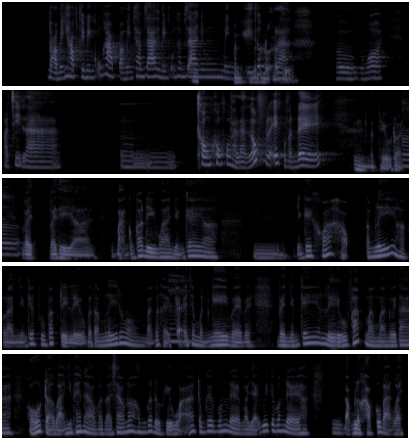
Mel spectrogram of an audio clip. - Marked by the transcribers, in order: static; laughing while speaking: "gốc"; tapping; distorted speech
- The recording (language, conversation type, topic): Vietnamese, podcast, Làm sao bạn giữ được động lực học khi cảm thấy chán nản?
